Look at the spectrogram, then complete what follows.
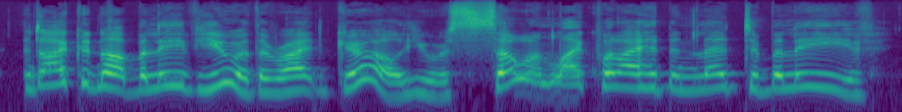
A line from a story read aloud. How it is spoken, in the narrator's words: he said with a laugh, in a burst of confidence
